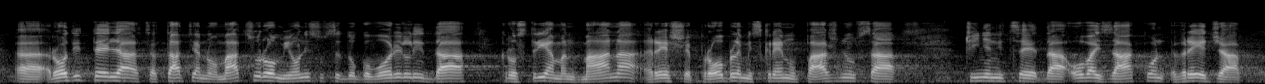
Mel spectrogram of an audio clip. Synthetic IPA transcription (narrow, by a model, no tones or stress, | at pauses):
ɾo̞d̪it̪e̞ʎasat̪at̪janomːat̪suɾo̞mio̞nisuse̞d̪o̞ɡo̞ʋo̞ɾilid̪a | kɾo̞zt̪ɾiːamand̪maːnaɾe̞ːʃe̞pɾo̞ːble̞miskɾe̞nupaːʒɲusa | t͡ʃiɲe̞nit̪se̞d̪aʔo̞ʋajzaːko̞nʋɾe̞ːd͡ʑa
